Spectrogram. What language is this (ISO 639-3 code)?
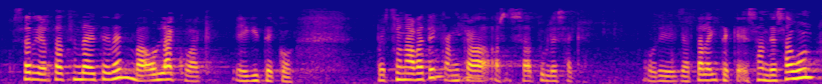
eus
